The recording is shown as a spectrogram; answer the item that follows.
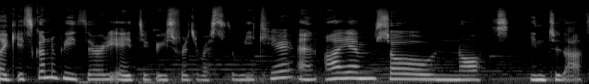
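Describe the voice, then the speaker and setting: With music playing in the background, a woman with a Finnish accent speaks at a moderate pace and a fairly high pitch, with fairly even intonation and hardly any pauses. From Finland. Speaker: gaming YouTuber. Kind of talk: casual vlog chat.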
